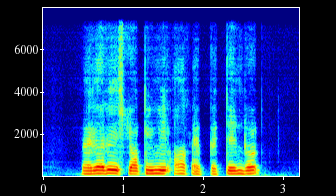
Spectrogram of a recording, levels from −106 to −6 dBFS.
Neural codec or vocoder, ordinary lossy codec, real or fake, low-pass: codec, 24 kHz, 1 kbps, SNAC; none; fake; 7.2 kHz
